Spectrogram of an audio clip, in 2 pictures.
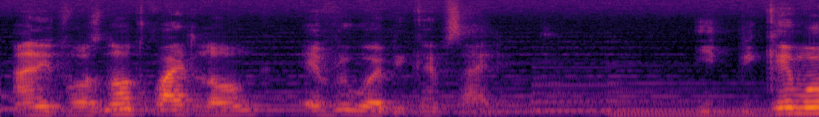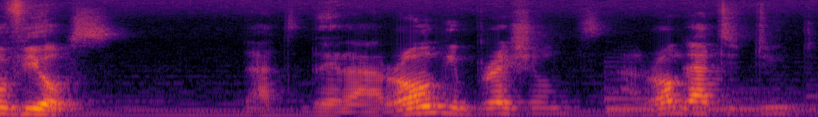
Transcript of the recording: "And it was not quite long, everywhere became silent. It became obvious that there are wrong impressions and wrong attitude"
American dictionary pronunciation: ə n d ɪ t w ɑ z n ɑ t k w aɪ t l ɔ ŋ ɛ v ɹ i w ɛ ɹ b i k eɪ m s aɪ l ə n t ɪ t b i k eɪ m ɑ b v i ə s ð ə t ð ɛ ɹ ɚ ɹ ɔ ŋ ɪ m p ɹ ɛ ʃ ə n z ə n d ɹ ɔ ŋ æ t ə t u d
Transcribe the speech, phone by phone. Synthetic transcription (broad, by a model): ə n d ɪ t w ɑ z n ɑ t k w aɪ t l ɔ ŋ ɛ v ɹ i w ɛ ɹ b i k eɪ m s aɪ l ə n t ɪ t b i k eɪ m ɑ v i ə s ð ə t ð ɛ ɹ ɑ ɹ ɔ ŋ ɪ m p ɹ ɛ ʃ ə n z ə ɹ ɔ ŋ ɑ t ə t u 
